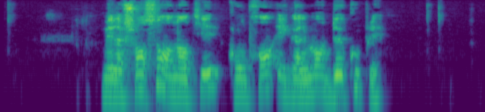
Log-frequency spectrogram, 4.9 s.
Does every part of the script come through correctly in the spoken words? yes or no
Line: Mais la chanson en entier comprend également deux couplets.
yes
